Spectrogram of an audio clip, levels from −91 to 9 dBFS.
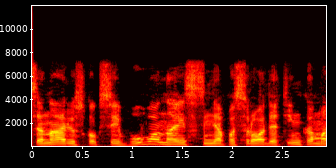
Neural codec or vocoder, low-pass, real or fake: codec, 16 kHz, 8 kbps, FreqCodec, larger model; 7.2 kHz; fake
